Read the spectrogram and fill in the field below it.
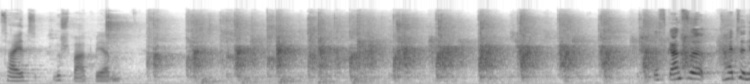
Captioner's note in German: Beifall SPD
